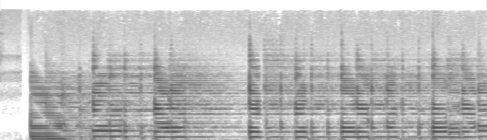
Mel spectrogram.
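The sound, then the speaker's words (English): A bass guitar plays a short melodic phrase of plucked notes, drenched in reverb so the tone sounds washed out and set back at a distance, with no voices. “So you hear it with the reverb sounding kind of farther away.”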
